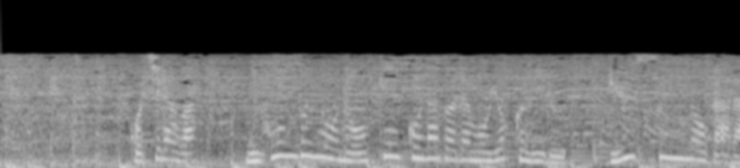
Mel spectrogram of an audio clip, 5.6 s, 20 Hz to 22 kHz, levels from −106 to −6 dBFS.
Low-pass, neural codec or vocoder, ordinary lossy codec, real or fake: 7.2 kHz; none; MP3, 24 kbps; real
